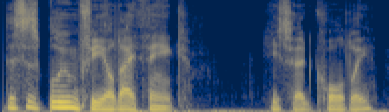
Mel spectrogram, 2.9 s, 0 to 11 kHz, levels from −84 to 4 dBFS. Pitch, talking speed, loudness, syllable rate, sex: 110 Hz, 165 wpm, -17 LUFS, 4.4 syllables/s, male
